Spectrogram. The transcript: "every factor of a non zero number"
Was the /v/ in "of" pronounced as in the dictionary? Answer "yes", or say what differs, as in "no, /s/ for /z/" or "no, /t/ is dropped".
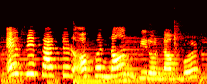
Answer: no, /p/ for /v/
